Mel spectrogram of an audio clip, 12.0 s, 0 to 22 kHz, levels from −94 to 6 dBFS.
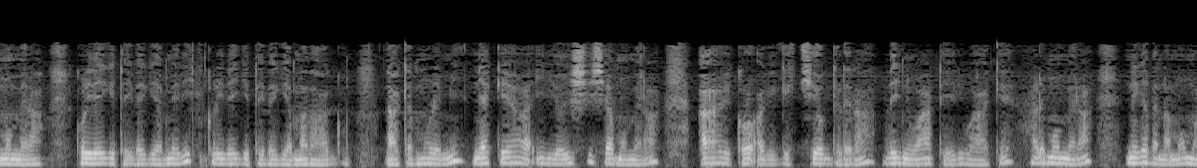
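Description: From the start the speech sounds dull and smeared, with a watery, warbling edge on sustained vowels and a fizzy texture on sibilants. Nothing is present above about 7.7 kHz, so a spectrogram shows a flat ceiling there, with patchy holes and blotchy, noise-like fill in the upper bands. This is plainly audible AAC compression, likely AAC-LC at a low rate that fits roughly 24 kbps, where a low cut-off and coarse quantisation trade detail for data.

At 7.00 s a sharp onset is preceded by a short hiss lasting about 20 ms, and the attack itself lands soft rather than crisp. This is pre-echo. The transform block spreads its quantisation noise evenly across its whole span, so noise sized for the loud attack also fills the quiet instant just before it. On a waveform, low-level fuzz rises ahead of the transient. On a spectrogram, a faint broadband smear sits just before the onset.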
